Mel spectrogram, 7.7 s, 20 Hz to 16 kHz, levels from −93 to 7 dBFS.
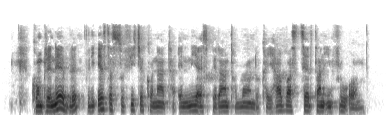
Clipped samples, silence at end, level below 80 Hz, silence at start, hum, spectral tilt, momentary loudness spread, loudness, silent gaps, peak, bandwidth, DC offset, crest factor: under 0.1%; 0.45 s; -58 dBFS; 0.35 s; none; -5 dB/octave; 12 LU; -19 LUFS; none; -2 dBFS; 8 kHz; under 0.1%; 18 dB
